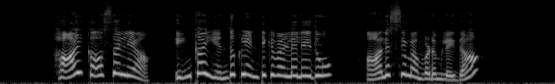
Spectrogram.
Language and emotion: Telugu, surprised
